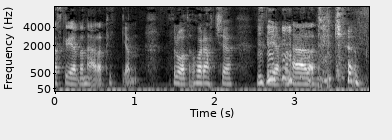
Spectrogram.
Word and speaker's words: Horace: Horace, säger jag då. – Jag tänkte säga Horas. – Så att Horace.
